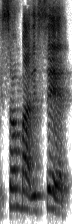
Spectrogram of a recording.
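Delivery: normal talking voice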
